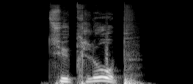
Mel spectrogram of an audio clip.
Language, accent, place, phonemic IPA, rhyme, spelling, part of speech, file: German, Germany, Berlin, /tsyˈkloːp/, -oːp, Zyklop, noun, De-Zyklop.ogg
- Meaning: cyclops (giant of mythology)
